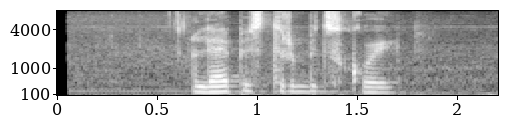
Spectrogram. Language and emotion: Russian, neutral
